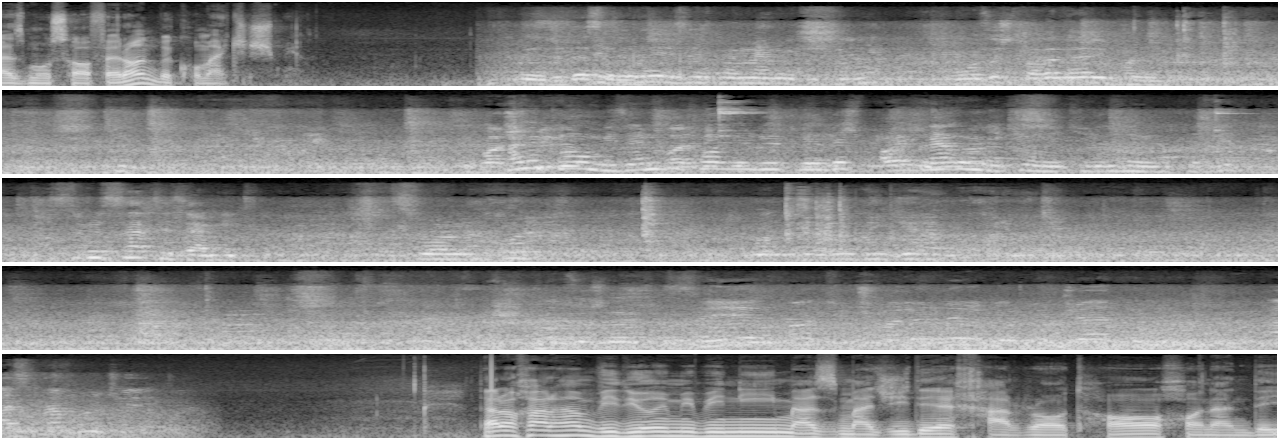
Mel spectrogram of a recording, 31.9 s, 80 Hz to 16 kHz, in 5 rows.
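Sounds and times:
speech: 0.0 - 1.6, 2.5 - 7.5, 8.7 - 14.2, 14.8 - 15.7, 16.6 - 17.9, 22.2 - 26.4, 27.9 - 31.8
passengers talking and murmuring inside a train carriage: 1.3 - 26.7
train carriage rumbling hum: 1.8 - 26.7.

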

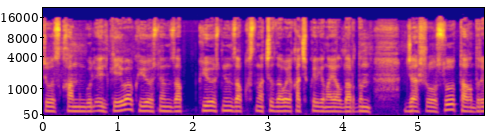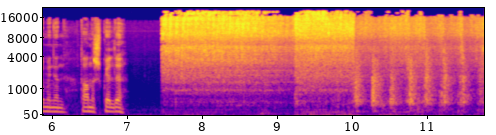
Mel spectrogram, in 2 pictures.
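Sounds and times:
speech: 0.0 - 7.7
steady sizzling hiss: 7.5 - 11.7
knife chopping carrots with force in a shelter kitchen: 10.0 - 11.7.

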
